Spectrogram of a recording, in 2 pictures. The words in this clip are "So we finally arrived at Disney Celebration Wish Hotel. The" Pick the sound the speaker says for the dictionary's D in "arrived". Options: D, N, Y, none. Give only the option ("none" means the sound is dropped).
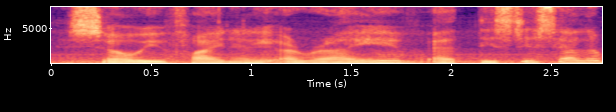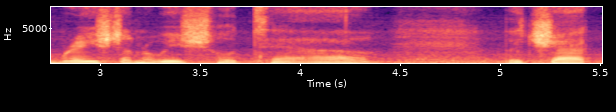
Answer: none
